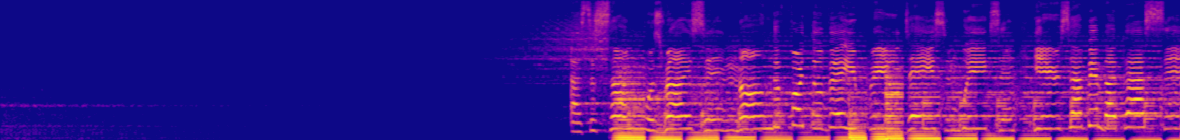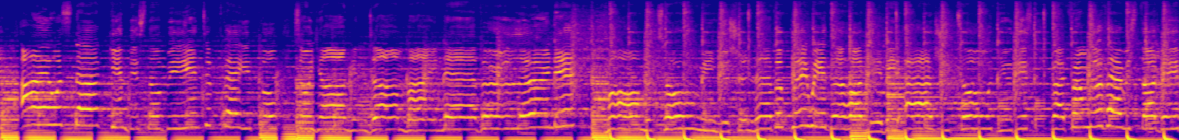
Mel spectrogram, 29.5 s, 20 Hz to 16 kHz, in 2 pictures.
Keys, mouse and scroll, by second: 4.2 right click, 8.9 right click, 9.2 ctrl+click, 10.4 ctrl+e, 13.4 ctrl+i, 15.0 typing, 16.3-17.0 typing, 25.2 ctrl+click, 25.8 right click, 25.8 ctrl+click.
